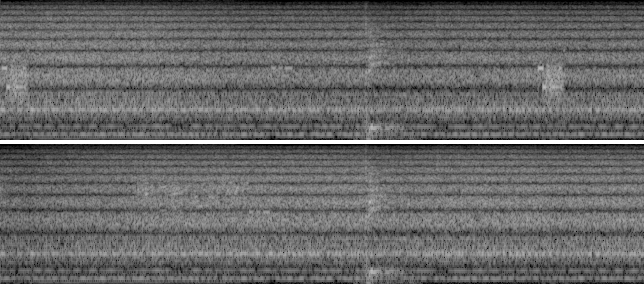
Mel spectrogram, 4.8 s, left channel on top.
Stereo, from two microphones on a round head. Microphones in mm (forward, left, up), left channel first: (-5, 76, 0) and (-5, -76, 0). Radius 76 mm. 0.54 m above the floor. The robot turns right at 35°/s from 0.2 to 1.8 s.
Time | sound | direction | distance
0.0 | a drone | 150° left | ?
2.6 | whispering | 15° right (ahead or behind) | ?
